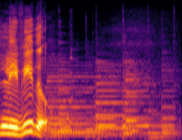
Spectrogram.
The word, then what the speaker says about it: libido: realmente no se dice el libido según la rae es libido curioso pero todo el mundo dice vivido lo de acentuarla bueno lo dejamos así falta de líbido yo siempre héctor porque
